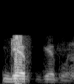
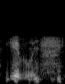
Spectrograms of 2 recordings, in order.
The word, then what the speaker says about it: Ghibli: Now, how do we want to pronounce this? I keep hearing it pronounced three or four different ways. So, it's Studio... – I say what did we decide it was called? – Ghibli. – Mm-hmm. Ghibli. Yep, I've always said Ghibli.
